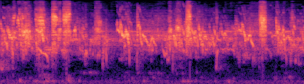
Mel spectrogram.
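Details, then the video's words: Lively budgerigar chirping: rapid, scratchy warbled notes run together without pause, punctuated by several brighter high chirps every half second or so. "budgie chirping sound"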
